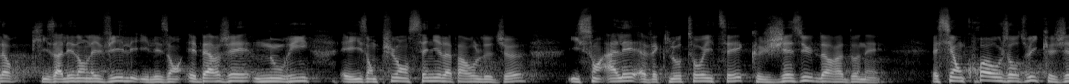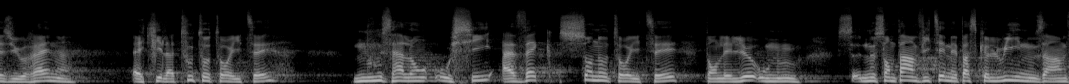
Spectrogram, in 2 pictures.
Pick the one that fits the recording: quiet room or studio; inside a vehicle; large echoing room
large echoing room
